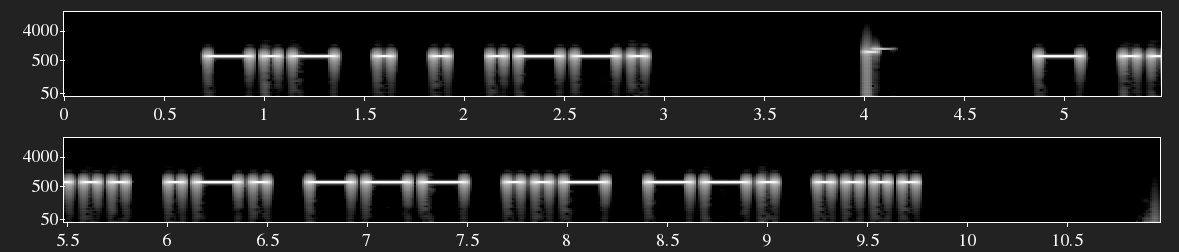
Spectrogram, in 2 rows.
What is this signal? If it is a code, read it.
Morse code, heard as a keyed tone, about 17 wpm, 700 Hz. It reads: KEEP THROUGH
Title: Sets of 2 Words - New Word Drill - 17wpm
